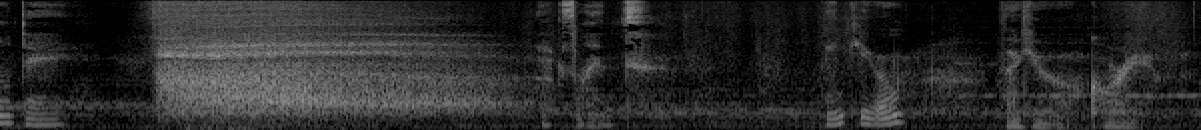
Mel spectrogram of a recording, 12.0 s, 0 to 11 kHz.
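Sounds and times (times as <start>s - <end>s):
deep breath through the mouth: 1.5s - 5.6s.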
